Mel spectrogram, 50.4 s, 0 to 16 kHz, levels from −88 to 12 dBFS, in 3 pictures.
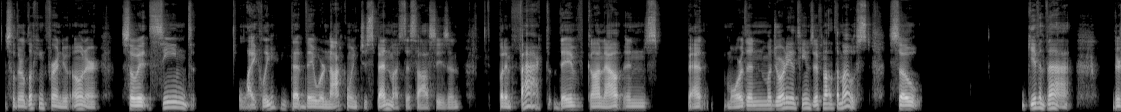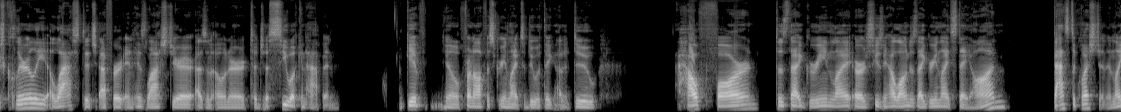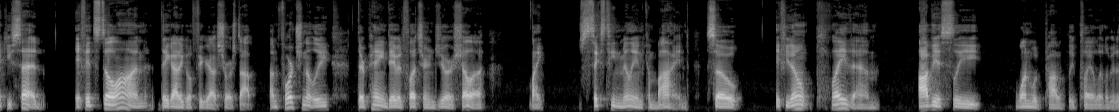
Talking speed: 160 wpm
